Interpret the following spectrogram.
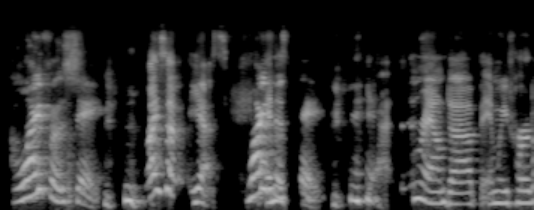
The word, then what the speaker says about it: glyphosate: about a lot is the glycosidic glycophocate i never can pronounce it i'll help you out it's glyphosate yes roundup and we've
